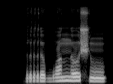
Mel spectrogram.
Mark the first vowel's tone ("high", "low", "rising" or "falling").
low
